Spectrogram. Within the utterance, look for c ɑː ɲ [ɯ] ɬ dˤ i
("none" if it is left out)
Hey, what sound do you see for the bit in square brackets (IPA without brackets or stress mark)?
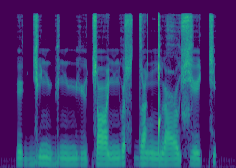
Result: u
